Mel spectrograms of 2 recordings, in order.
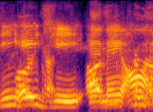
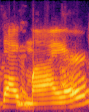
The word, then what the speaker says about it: Dagmar: Dagmar. It's Dagmar. Not Dagmeyer.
